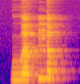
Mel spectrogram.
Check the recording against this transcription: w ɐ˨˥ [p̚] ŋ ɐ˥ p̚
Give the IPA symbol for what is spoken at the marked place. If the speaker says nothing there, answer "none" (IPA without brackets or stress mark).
p̚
